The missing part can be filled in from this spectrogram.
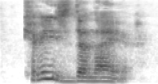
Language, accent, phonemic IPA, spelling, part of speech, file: French, Canada, /kʁiz də nɛʁ/, crise de nerfs, noun, LL-Q150 (fra)-crise de nerfs.wav
- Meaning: nervous breakdown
